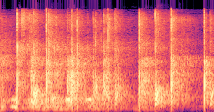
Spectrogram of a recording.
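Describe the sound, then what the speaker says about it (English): A church congregation claps during a Sunday morning service, with uneven bursts of applause and sharp individual claps under a voice speaking. "Clap for yourself here in church this morning"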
